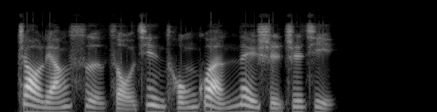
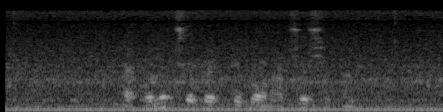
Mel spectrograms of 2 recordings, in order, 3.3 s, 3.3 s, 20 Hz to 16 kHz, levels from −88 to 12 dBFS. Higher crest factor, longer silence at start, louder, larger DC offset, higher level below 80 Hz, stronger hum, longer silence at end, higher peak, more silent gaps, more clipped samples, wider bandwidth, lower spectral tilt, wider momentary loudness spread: first, 22 dB vs 16 dB; about the same, 0.15 s vs 0.05 s; first, -22 LUFS vs -37 LUFS; first, 0.4% vs under 0.1%; about the same, -60 dBFS vs -60 dBFS; neither; first, 0.8 s vs 0 s; first, -2 dBFS vs -20 dBFS; neither; neither; second, 10 kHz vs 11.5 kHz; second, -3.5 dB/octave vs -6 dB/octave; first, 14 LU vs 11 LU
